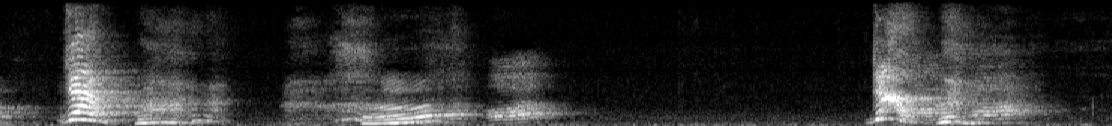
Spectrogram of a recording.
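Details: Child making sneeze-like bursts with short vocal sounds between them after a counted "ready, set, go" cue, possibly playful or imitated sneezing.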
